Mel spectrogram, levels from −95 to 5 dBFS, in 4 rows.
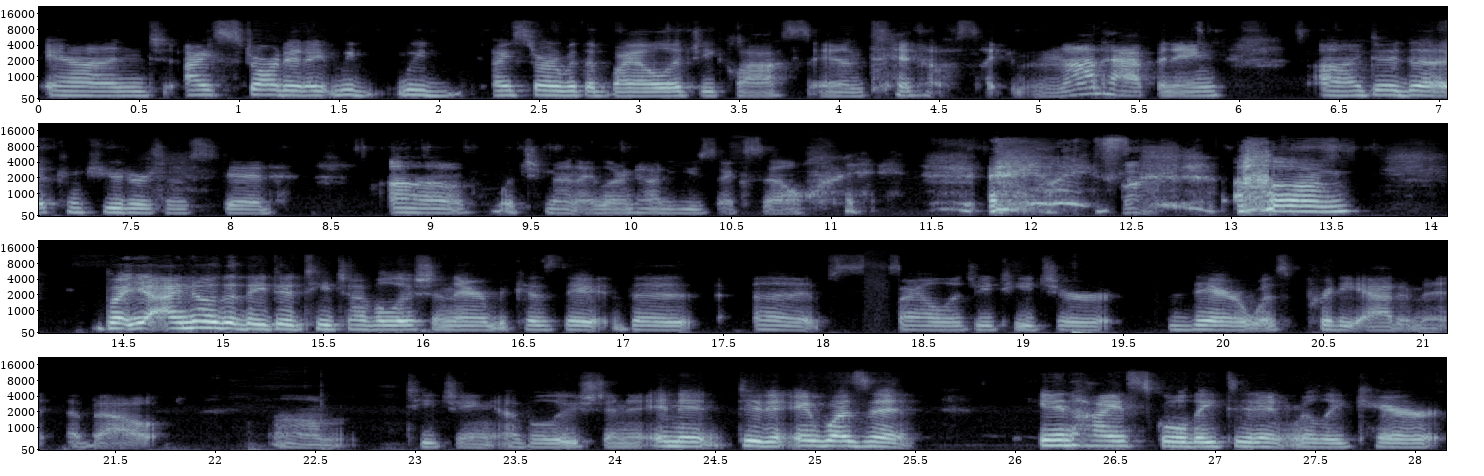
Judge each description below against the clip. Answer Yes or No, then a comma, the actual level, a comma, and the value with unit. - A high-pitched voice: Yes, high, 195 Hz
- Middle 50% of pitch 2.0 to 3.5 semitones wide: No, average, 4.2 semitones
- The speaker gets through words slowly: No, average, 155 wpm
